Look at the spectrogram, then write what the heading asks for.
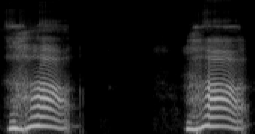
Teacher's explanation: வாவ் அடுத்து அடுத்ததாக பார்க்கக்கூடிய எழுத்து ஹா ஹா உடைய மகர்ப் பிறப்பிடம் வந்து தொண்டையுடைய அடிப்பாகத்திலிருந்து ஹா என்ற எழுத்துடைய உச்சரிப்பு வெளியாகிறது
